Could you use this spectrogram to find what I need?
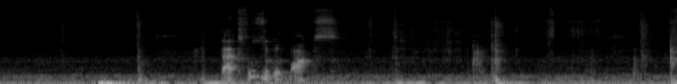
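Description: Plastic card cases click and clatter as hands handle them.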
